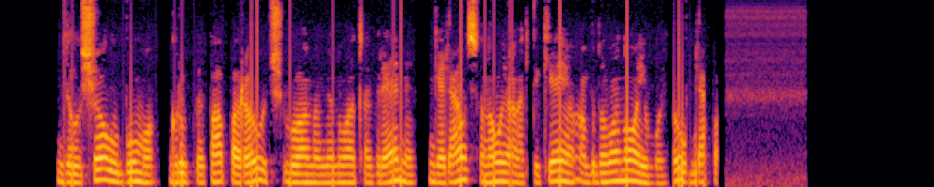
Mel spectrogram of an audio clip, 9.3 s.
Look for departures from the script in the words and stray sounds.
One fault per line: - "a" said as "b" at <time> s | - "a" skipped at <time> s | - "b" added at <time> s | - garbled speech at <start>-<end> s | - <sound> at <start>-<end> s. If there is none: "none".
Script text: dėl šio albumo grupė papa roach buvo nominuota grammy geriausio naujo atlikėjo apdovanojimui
- garbled speech at 6.7-7.2 s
